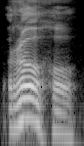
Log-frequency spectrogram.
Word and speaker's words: rojo: Rojo. Emphasis on rojo.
